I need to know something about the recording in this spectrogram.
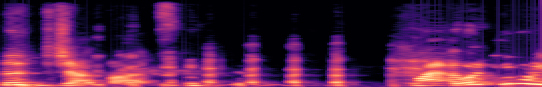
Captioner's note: all laughing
